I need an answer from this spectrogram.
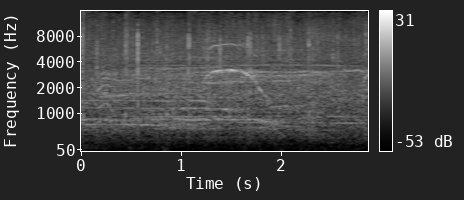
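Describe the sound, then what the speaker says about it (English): Arena crowd applauds both boxers after a ten-round championship women's bout, steady sustained clapping and crowd noise with a faint announcer voice running beneath. "let's have a big round of applause for both of the fighters in this ring."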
